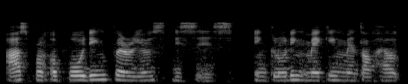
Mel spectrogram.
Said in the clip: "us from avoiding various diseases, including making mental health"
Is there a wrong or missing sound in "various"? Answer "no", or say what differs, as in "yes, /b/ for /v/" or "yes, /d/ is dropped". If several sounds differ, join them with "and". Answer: yes, /f/ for /v/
